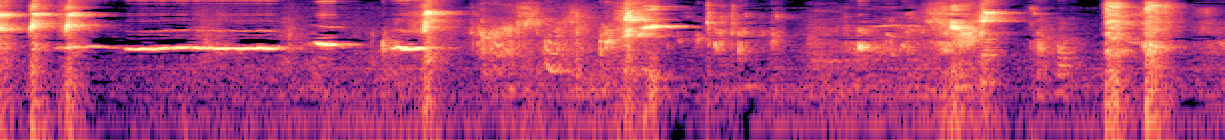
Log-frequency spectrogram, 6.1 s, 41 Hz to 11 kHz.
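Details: A pet Common starling under a year old, recorded April 7, 2010, talks and whistles: a jumble of whistles, clicks, sharp high beeps and harsh bursts, mimicking a camera's beeps and barking sound, lovebirds, cockatiels, speech and the "Hi Ho" tune.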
